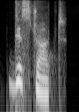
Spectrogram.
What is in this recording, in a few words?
"destruct", Indian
